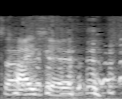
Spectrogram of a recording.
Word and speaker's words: Titan: we had an argument about Titan versus Triton. Yeah. Well, there is no argument because it's Titan.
